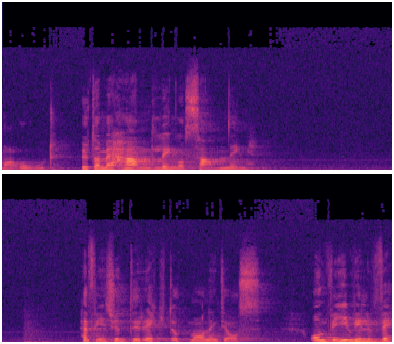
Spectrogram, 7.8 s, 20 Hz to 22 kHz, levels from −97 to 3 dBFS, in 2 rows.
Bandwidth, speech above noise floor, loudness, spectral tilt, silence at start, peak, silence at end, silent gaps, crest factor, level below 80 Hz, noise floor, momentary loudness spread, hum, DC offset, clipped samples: 19 kHz; 28 dB; -32 LUFS; -3.5 dB/octave; 0 s; -12 dBFS; 0 s; none; 24 dB; -74 dBFS; -60 dBFS; 16 LU; none; under 0.1%; under 0.1%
